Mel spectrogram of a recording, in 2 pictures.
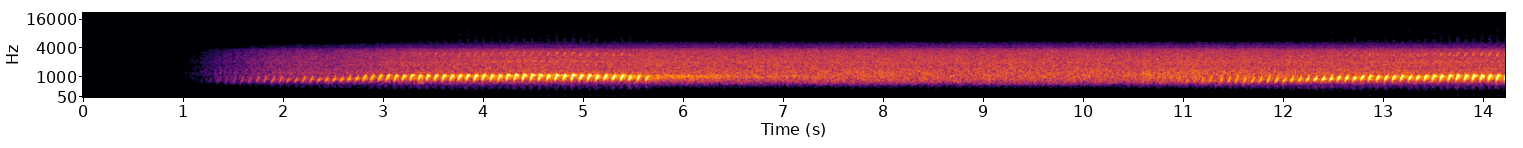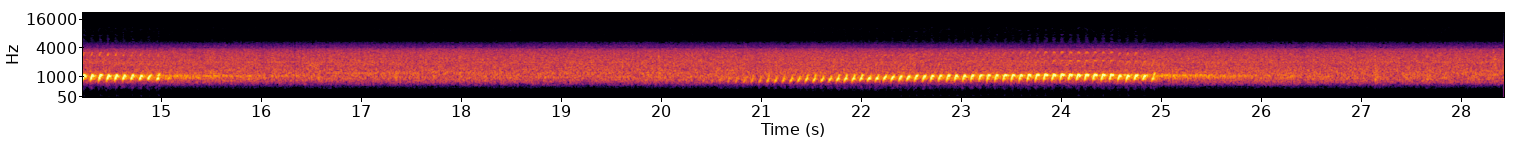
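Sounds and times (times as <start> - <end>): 
eagle owl hooting: 1.6 - 6.5, 11.2 - 16.0, 20.6 - 26.0.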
